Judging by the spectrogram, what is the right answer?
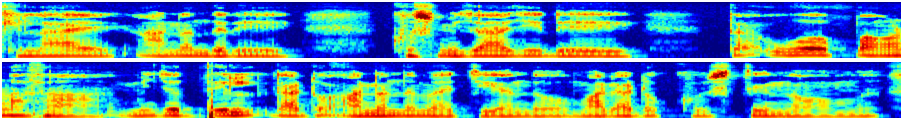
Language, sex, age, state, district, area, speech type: Sindhi, male, 45-60, Gujarat, Junagadh, urban, spontaneous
